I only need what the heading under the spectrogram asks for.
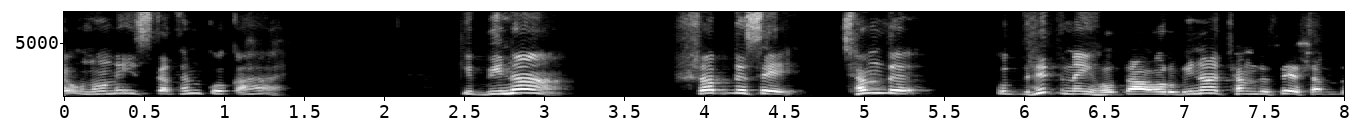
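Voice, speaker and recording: A woman giving a measured, emphatic lecture on Vedic meter, repeating her key points. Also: high voice. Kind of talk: slow explanatory lecture.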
